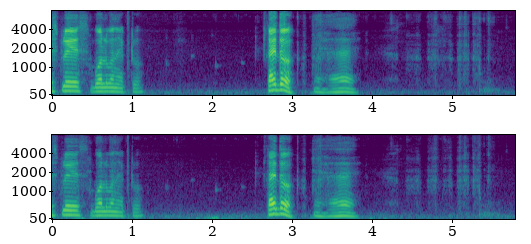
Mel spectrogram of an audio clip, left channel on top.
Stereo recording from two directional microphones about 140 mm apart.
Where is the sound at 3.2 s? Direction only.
35° right (ahead or behind).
